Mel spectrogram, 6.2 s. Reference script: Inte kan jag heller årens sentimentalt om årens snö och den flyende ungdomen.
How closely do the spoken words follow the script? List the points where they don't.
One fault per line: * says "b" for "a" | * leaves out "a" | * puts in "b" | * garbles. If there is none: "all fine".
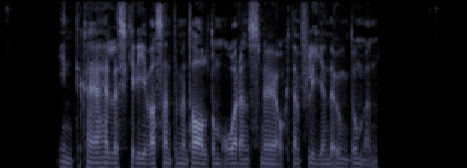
* says "skriva" for "årens"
